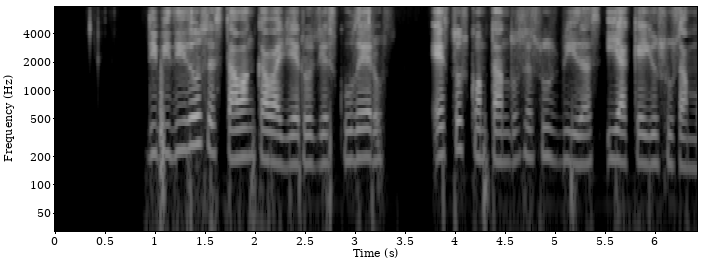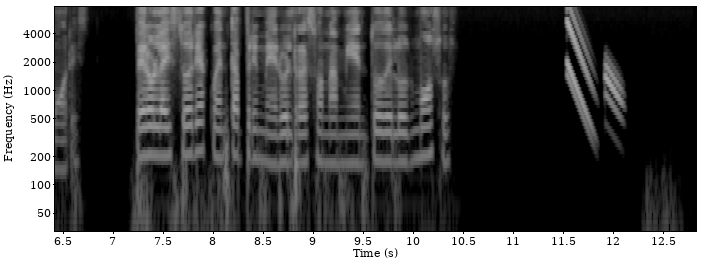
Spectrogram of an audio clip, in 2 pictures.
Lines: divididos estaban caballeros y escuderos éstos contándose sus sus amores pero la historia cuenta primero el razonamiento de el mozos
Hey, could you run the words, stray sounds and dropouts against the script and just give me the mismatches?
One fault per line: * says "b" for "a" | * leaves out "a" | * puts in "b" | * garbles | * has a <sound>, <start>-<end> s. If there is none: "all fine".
* puts in "vidas y aquéllos"
* says "los" for "el"
* has a chirp, 11.6-12.2 s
